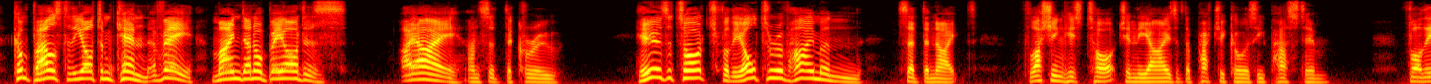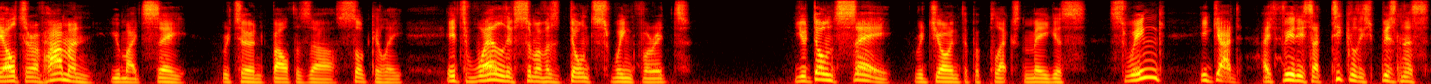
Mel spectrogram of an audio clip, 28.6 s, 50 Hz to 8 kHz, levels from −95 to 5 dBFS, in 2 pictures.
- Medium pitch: Yes, medium, 145 Hz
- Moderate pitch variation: No, wide, 6.9 semitones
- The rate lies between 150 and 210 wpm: Yes, average, 160 wpm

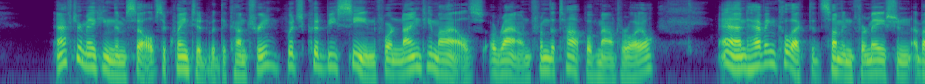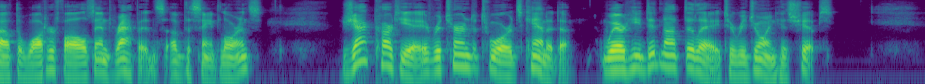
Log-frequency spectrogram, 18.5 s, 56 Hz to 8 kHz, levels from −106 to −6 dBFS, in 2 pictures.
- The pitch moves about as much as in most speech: No, wide, 6.5 semitones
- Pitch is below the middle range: Yes, low, 130 Hz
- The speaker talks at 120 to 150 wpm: No, average, 160 wpm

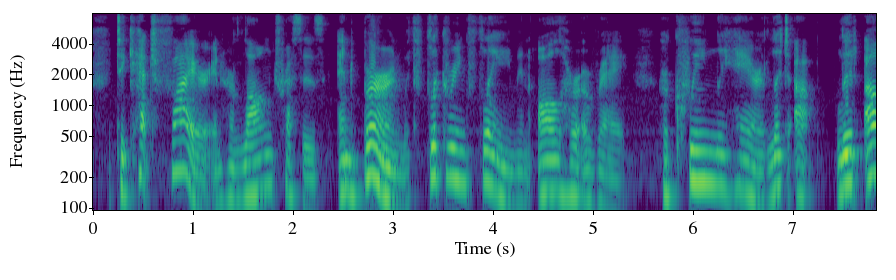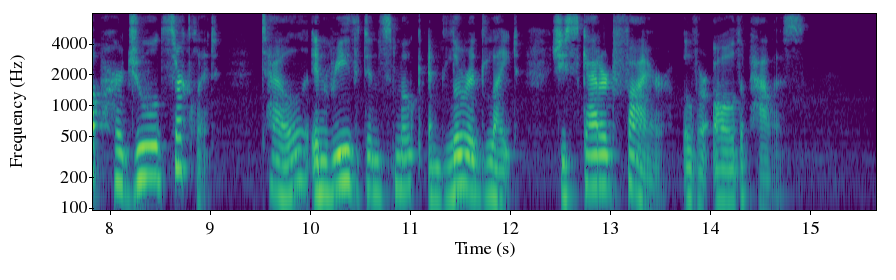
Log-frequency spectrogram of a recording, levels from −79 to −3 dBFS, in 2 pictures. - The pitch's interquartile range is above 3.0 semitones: Yes, average, 5.0 semitones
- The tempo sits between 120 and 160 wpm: Yes, average, 155 wpm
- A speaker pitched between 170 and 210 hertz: No, medium, 150 Hz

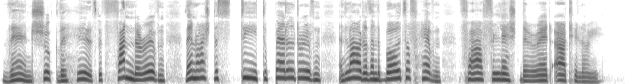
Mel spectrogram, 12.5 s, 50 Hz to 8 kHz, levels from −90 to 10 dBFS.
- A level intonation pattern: No, average, 5.3 semitones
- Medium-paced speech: No, slow, 125 wpm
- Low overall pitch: No, high, 220 Hz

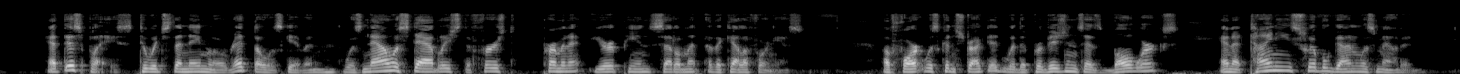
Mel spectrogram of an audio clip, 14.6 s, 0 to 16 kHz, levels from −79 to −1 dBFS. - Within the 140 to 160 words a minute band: Yes, average, 155 wpm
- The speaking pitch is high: No, low, 135 Hz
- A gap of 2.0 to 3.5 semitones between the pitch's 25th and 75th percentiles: No, average, 4.3 semitones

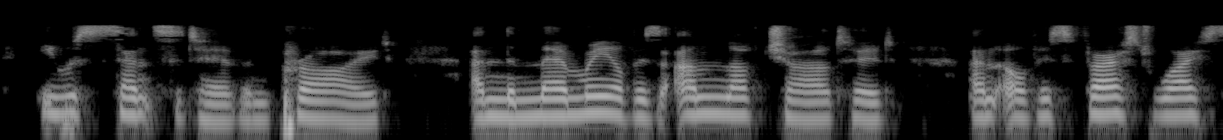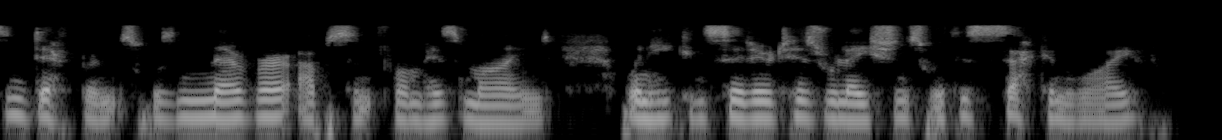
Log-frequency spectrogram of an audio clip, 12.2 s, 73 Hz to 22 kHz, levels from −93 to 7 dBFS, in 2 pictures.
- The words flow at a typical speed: Yes, average, 160 wpm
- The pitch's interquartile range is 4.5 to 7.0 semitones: No, average, 2.9 semitones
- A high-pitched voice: No, medium, 180 Hz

